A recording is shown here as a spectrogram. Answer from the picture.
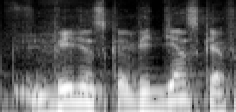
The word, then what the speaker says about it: Веденская: А Веденская, я правильно ударение Веденская. – Ставлю? Веденская. Веденская, да? Веденская.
